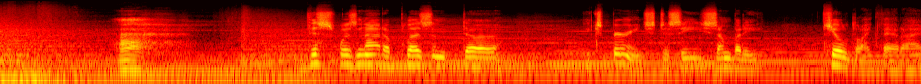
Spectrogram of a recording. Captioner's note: sighs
